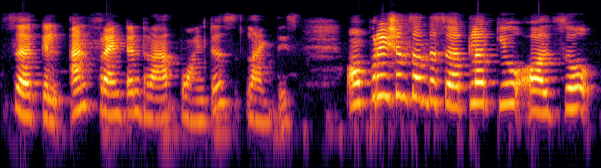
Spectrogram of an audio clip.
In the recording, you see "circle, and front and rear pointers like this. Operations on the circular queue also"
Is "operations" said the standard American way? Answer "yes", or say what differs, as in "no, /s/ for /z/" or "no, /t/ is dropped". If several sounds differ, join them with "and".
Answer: no, /s/ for /z/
